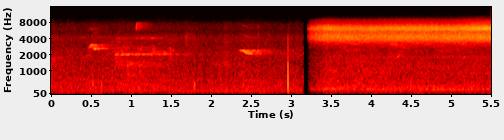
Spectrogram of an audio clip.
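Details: 17-year cicadas in Northern Kentucky after emerging from the ground: a few whistled bird notes at first, then after a sharp cut a loud, steady, high hissing cicada chorus fills the rest.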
